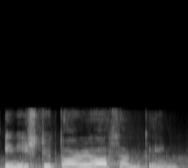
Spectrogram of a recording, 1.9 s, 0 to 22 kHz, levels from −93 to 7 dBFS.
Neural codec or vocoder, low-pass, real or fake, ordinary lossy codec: codec, 16 kHz, 4 kbps, X-Codec, HuBERT features, trained on general audio; none; fake; none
